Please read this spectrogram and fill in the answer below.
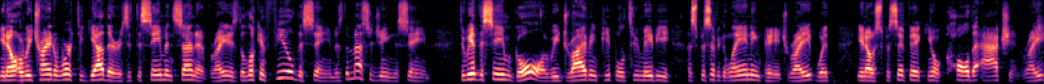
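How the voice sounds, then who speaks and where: A man speaks loud and high in pitch. His pitch variation is ordinary. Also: fairly quick pace. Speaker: marketing executive. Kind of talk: conference presentation. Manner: fast.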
